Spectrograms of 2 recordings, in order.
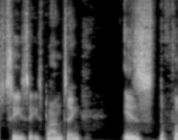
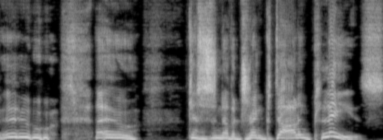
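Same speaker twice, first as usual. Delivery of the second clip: very high, small goat-like creature voice; 12 semitones higher, 4 dB louder than usual. Describing a scene where a tiny pipe-smoking goat-like creature speaks: tiny goat-like creature voice. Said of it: "tiny goat-like creature is just smoking a pipe, and you hear him go".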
